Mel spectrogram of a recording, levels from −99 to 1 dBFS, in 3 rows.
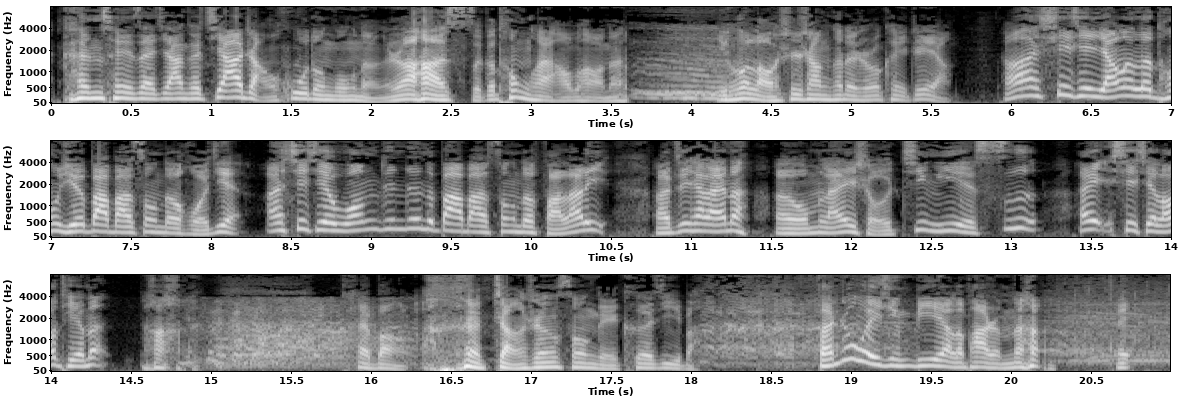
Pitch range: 120-195 Hz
